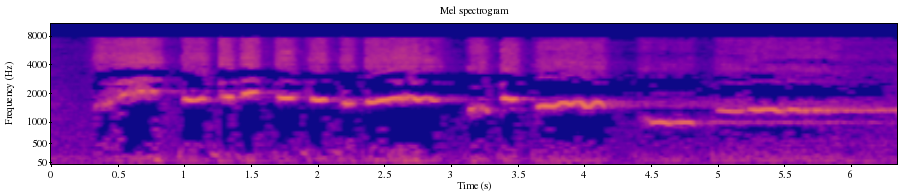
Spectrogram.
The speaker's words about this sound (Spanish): Bueno, a poco de llegar a Tracoda, se escuchaban los silbidos de los habitantes, y eso es todo lo que dice John de Mandeville acerca de esta isla.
